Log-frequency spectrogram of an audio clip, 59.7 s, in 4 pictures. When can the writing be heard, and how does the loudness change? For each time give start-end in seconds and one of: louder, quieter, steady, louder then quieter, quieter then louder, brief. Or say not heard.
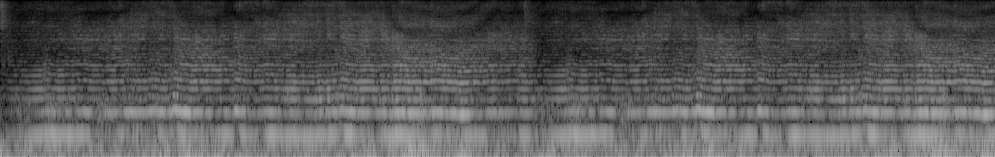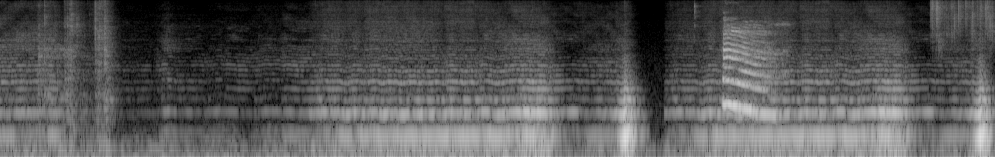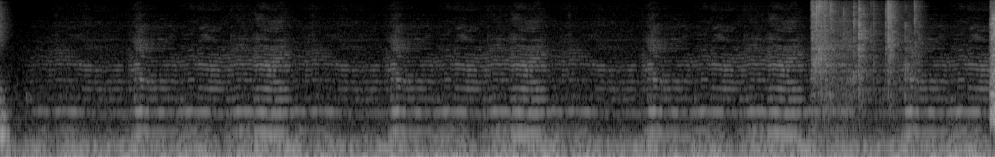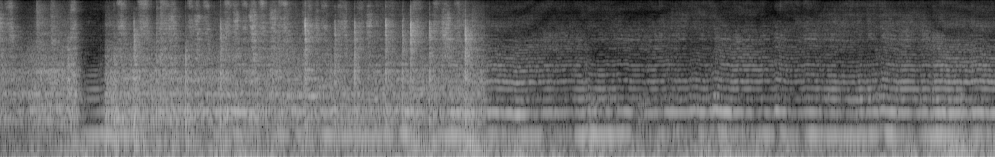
44.7-52.0 steady.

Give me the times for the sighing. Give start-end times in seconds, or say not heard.
25.3-26.7.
